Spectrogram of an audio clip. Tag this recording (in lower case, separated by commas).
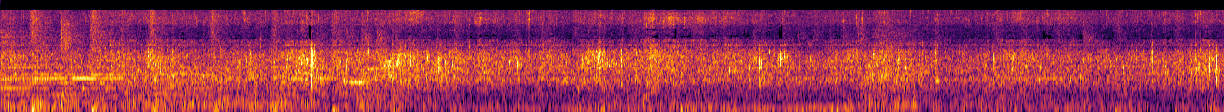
ship, wind, wind noise (microphone), boat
